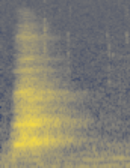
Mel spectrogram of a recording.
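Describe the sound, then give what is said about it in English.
A single sharp dog bark, clear, followed by a brief fading tail and quiet background. “Maybe you hear a dog barking.”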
